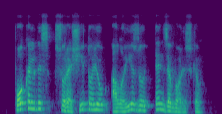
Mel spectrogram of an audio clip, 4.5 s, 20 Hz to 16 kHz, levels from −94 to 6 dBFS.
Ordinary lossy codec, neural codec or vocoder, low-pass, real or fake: Opus, 24 kbps; codec, 16 kHz, 4.8 kbps, FACodec; 7.2 kHz; fake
